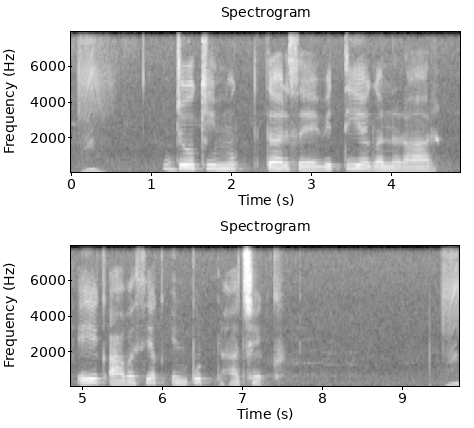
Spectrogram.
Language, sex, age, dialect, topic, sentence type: Magahi, female, 18-24, Northeastern/Surjapuri, banking, statement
